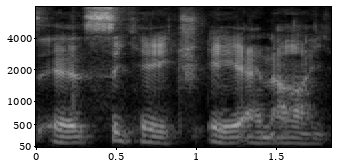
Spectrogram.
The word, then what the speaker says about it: Chani: That was it, Cheney. Yeah. Was it Cheney? I may be mispronouncing. I can't remember. It's Chani.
